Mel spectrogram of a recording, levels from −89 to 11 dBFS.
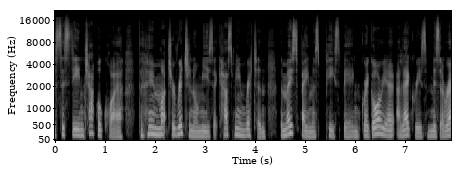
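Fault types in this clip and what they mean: Nothing stood out on listening to this speech clip.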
